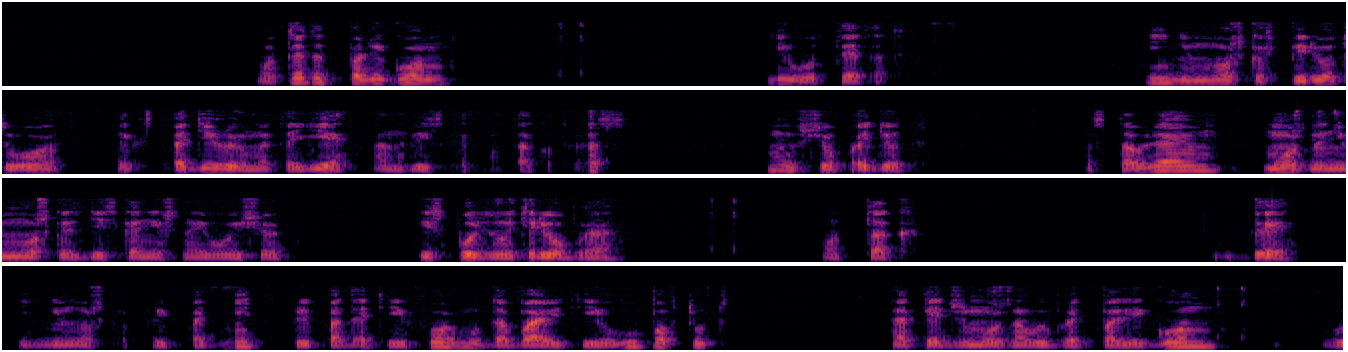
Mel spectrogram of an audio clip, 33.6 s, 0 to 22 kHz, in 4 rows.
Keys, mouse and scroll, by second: 3.7 click, 5.9 shift+click, 7.6 middle click, 13.1 e, 16.0 middle click, 17.4 click, 17.4 scroll up 1, 20.4 click, 21.7 click, 24.5 g, 29.6 middle click, 29.6 scroll down 1, 32.7 click.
